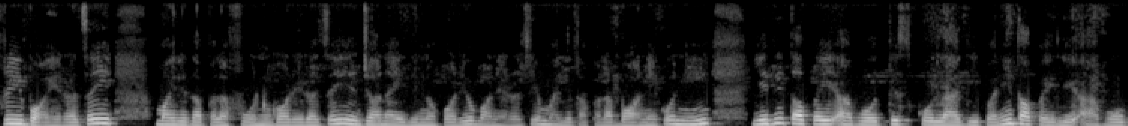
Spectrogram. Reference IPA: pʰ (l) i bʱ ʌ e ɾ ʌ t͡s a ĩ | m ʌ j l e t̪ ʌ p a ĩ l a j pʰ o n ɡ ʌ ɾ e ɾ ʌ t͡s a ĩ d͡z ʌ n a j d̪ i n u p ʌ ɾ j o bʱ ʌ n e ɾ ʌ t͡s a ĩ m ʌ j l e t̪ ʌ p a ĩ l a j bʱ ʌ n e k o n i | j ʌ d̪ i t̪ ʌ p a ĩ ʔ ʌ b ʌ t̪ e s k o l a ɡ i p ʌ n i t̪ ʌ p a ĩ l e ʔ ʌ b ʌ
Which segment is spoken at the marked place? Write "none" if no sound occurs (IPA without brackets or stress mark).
r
